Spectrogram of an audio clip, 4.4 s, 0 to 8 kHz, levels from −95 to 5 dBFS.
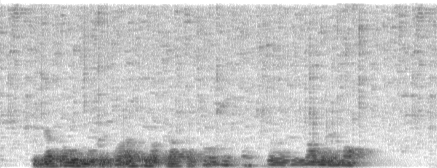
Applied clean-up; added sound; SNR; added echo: classical method WPE with log-MMSE.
